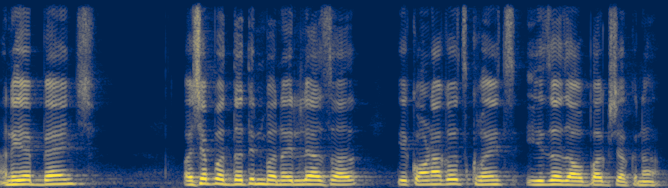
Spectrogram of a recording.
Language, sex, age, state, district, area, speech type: Goan Konkani, male, 45-60, Goa, Canacona, rural, spontaneous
